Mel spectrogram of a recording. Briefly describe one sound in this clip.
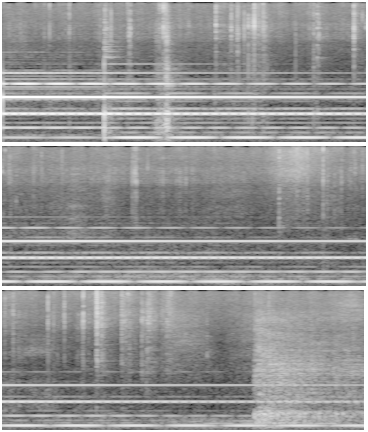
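A singing bowl is rubbed so its tone swells and pulses steadily.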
